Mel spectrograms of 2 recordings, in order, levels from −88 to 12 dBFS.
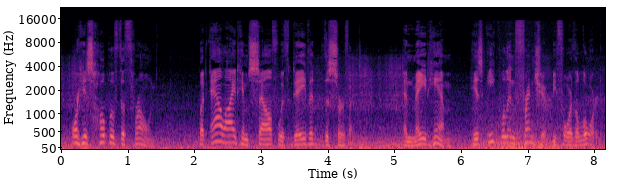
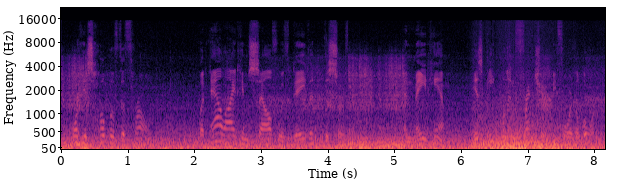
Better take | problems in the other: first | wind noise on the microphone; heavy; 1 dB below the speech; occasional gusts in the first

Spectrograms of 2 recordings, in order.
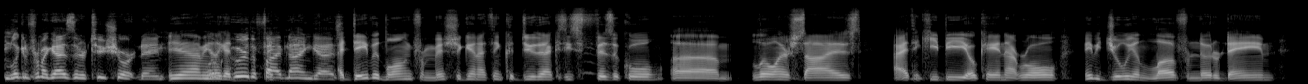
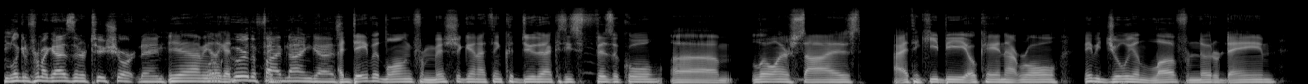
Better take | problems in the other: second | thin; very; fading below 300 Hz

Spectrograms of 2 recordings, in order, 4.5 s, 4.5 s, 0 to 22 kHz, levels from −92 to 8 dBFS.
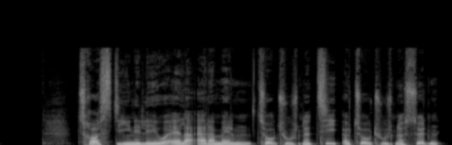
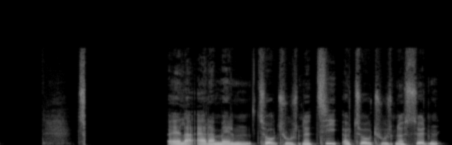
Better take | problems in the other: first | audio cutting out; at 1 s for 1 s

